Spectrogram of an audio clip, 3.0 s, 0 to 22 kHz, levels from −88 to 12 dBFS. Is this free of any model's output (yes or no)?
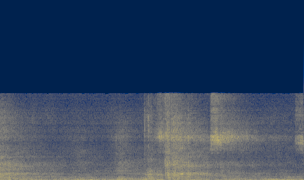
no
